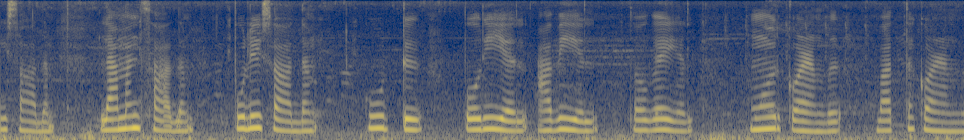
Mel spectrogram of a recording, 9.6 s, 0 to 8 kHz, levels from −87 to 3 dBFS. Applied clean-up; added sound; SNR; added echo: none; none; none; none.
